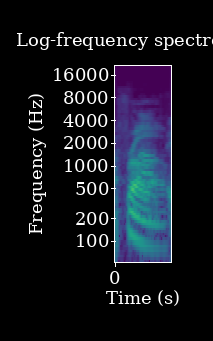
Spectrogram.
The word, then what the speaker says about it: Frollo: Yeah, Frollo.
